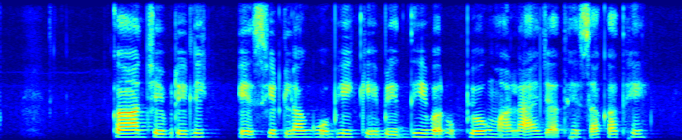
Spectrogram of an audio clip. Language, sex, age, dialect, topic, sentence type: Chhattisgarhi, female, 31-35, Central, agriculture, question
